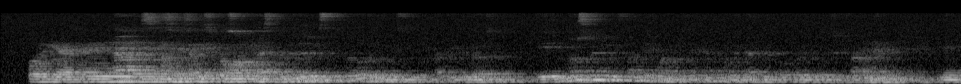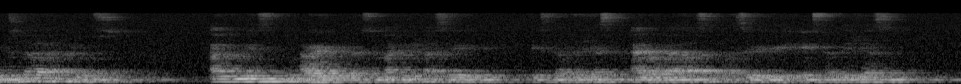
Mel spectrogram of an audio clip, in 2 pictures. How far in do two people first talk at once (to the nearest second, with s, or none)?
1 s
